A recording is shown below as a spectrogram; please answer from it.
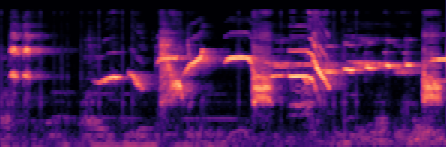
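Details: Oriental magpie-robin singing, used as a short therapy recording for a bird that has stopped singing: clear whistled slides and a drawn-out level whistle, broken by harsh buzzy bursts, dense and energetic.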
